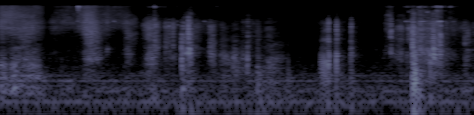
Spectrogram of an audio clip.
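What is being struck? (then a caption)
Glossy paper magazine. A glossy paper magazine lies open on a wooden table as fingers turn a page, then a flat hand rubs across the glossy pages. Quiet, bright, crinkly swishes and papery rubbing come in short bursts with soft gaps between them.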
